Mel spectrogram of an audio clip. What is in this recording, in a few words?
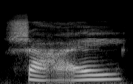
"shai3", voice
